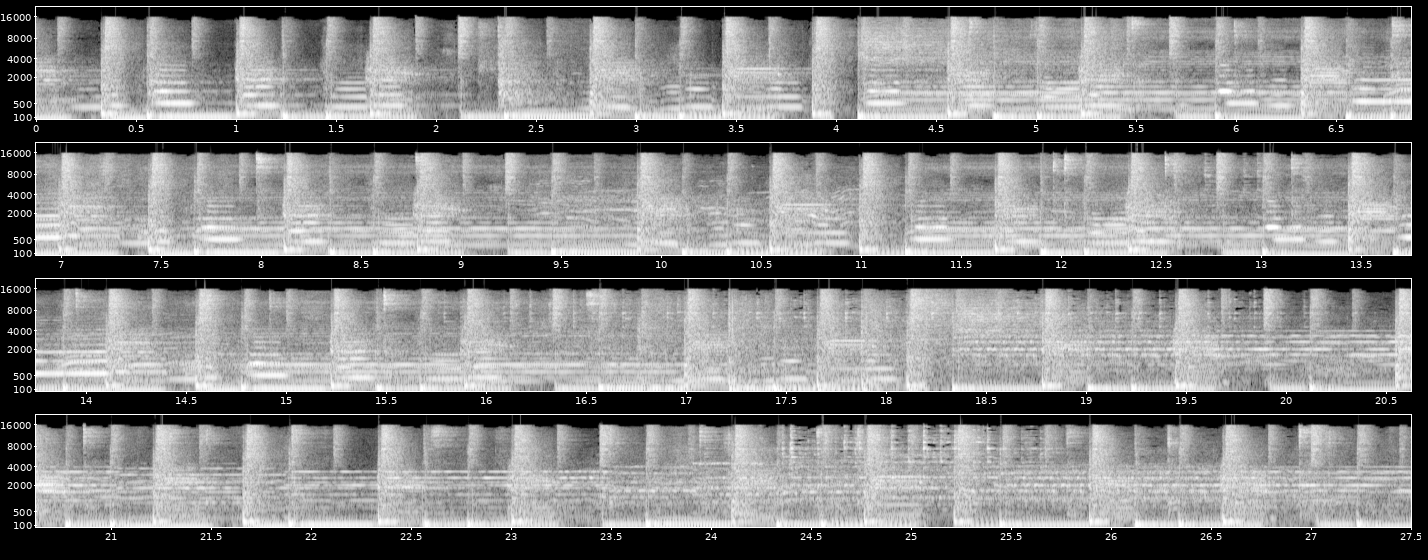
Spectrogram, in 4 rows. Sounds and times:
Music: 0.0 - 27.5.

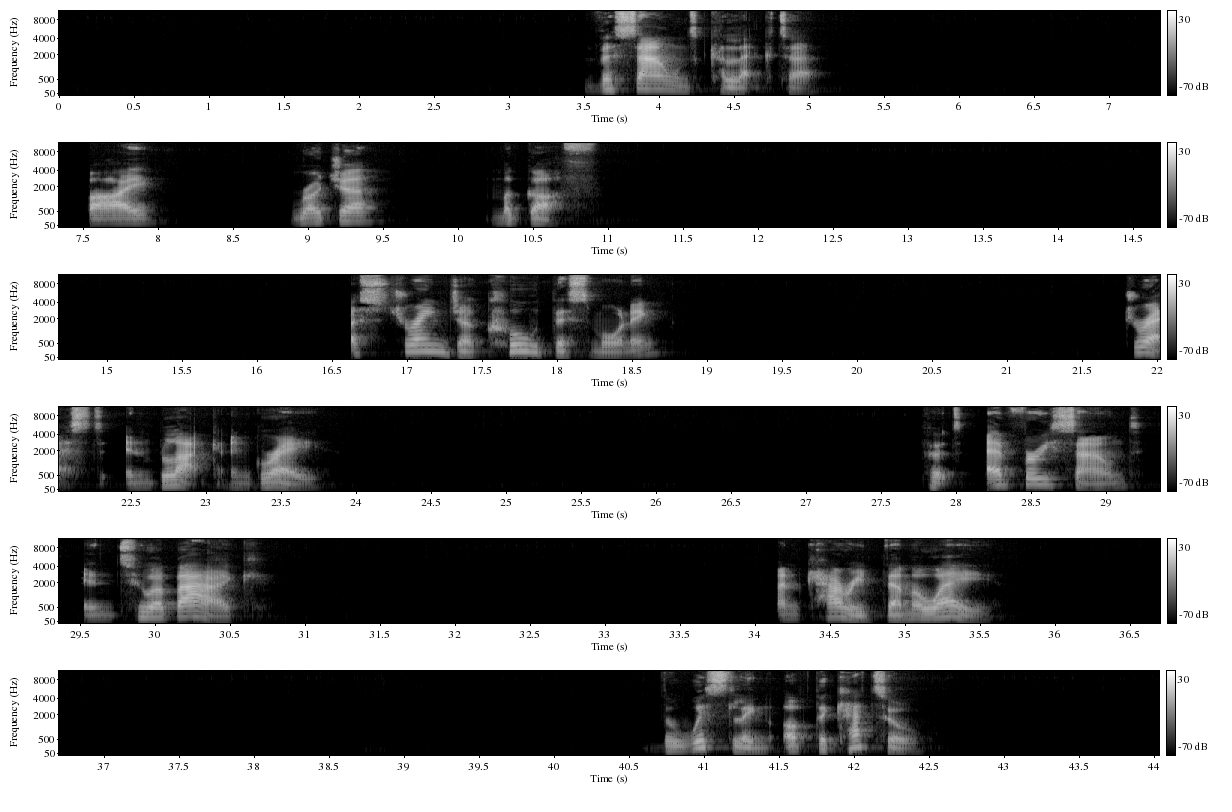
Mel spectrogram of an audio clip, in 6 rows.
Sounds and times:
Speech: 3.6 - 5.1, 7.6 - 8.1, 9.0 - 9.6, 10.3 - 10.9, 16.6 - 18.8, 21.8 - 23.8, 27.8 - 30.7, 34.2 - 35.6, 40.8 - 42.5.

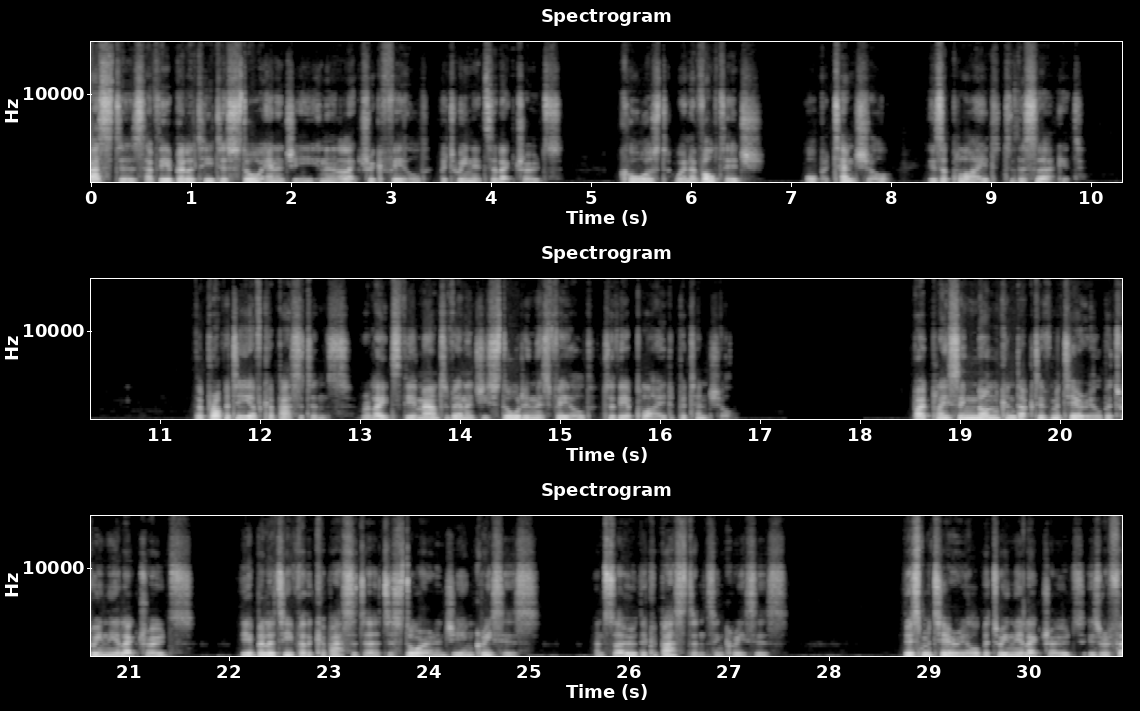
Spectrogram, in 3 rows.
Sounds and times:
Speech: 0.0 - 10.0, 11.4 - 16.8, 18.5 - 27.6, 28.7 - 30.9.

